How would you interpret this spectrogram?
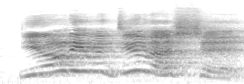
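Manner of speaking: loud, high, rapid complaint; exasperated outburst. Real, not acted. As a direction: fire off the grievance in one rush. Rant resumes after the acted exchange.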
